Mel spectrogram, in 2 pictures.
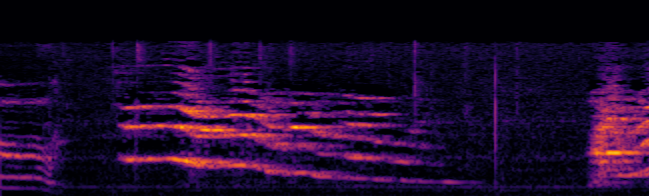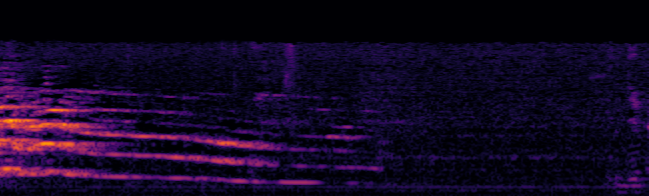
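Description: A Siberian husky puppy gives two drawn-out howls that start high and slide steadily downward.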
